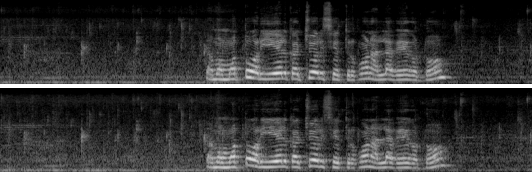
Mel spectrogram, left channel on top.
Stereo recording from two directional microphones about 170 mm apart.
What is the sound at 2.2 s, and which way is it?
Speech, 60° left (ahead or behind).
